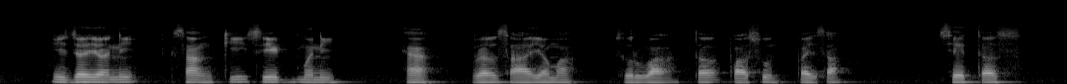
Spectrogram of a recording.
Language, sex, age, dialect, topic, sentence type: Marathi, male, 18-24, Northern Konkan, banking, statement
